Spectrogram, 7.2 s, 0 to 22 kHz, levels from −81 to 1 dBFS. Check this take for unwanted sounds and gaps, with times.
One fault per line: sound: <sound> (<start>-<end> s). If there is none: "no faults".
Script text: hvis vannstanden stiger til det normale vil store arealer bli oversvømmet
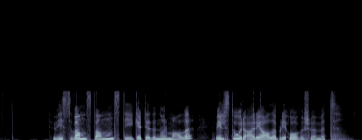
no faults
